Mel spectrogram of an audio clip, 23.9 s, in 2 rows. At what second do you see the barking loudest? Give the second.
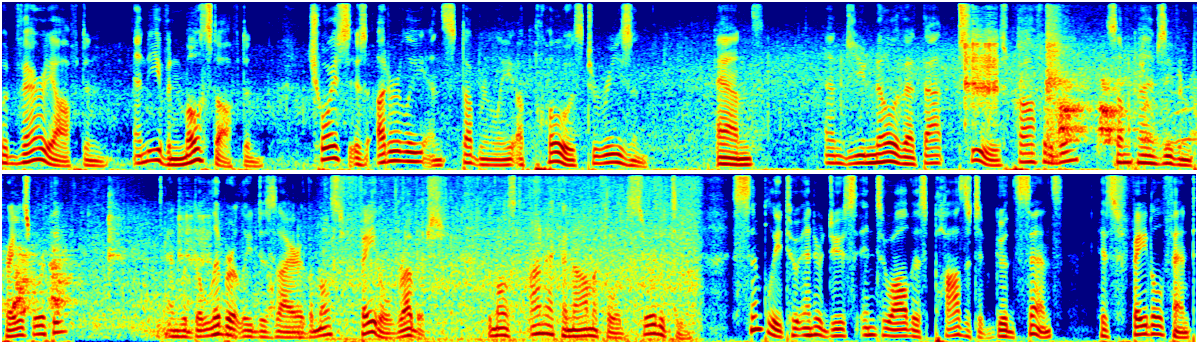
11 s.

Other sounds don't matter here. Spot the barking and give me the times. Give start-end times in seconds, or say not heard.
9.7-14.8.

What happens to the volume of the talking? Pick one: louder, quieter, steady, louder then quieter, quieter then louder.
steady.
